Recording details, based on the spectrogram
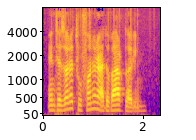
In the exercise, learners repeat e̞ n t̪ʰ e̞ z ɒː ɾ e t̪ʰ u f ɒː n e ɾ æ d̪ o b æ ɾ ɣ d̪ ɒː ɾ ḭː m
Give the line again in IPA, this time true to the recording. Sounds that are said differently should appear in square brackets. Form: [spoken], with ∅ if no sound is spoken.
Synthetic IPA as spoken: e̞ n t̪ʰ e̞ z ɒː ɾ e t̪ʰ [uː] f ɒː n e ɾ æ d̪ o b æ ɾ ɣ d̪ ɒː ɾ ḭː m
